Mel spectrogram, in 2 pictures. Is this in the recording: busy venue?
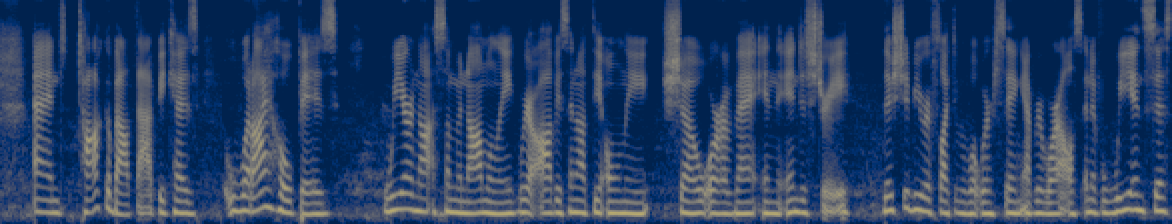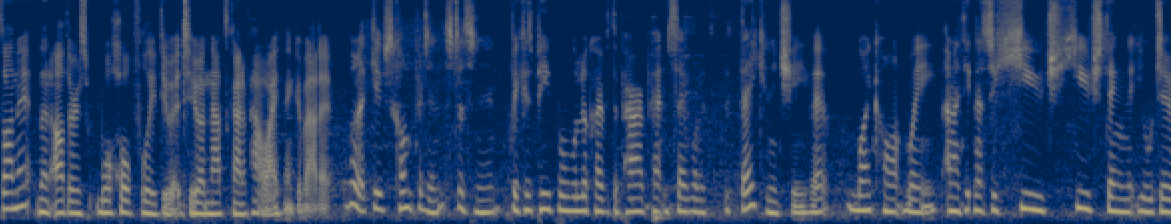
yes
